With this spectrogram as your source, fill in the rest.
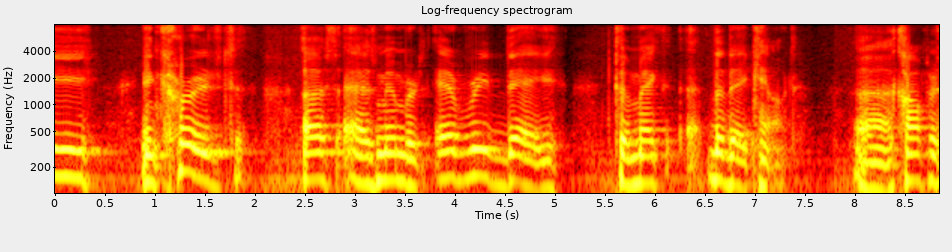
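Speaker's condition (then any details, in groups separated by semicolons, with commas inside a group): Cerebral palsy; present from birth; falls at times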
